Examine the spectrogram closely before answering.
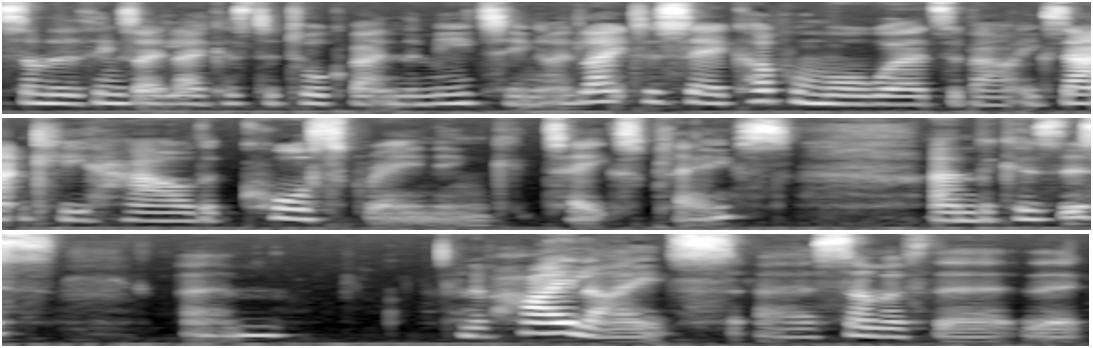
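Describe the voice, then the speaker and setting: Creaky-voiced woman giving a technical presentation. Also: on the high side. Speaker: research scientist presenting. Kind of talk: technical presentation, explaining slides.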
